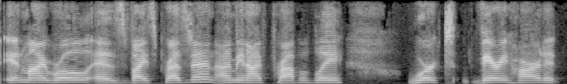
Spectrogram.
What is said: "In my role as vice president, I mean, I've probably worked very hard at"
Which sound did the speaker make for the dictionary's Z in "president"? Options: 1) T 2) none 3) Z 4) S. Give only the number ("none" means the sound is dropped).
3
